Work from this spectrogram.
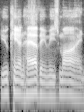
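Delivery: throaty, guttural voice. Retelling what a man said when the other voice came back, retelling a guttural voice. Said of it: "this guttural voice comes back".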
